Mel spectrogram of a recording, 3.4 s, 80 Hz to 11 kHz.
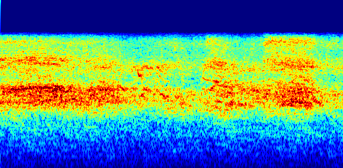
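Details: Chorus of rooks at a colony in Chrudim, Czech Republic, 30 May 2011: many hoarse caws overlap into a steady, harsh clamour with slight rises and falls in loudness.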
